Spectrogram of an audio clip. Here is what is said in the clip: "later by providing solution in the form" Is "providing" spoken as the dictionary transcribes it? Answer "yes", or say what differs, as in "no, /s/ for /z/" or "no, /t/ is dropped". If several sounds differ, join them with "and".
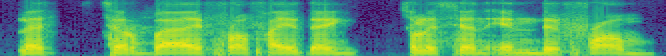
no, /f/ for /p/ and /f/ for /v/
